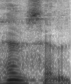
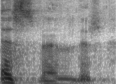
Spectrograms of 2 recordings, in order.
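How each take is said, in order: First: The name starts with h and has v. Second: The name starts with a vowel and has f. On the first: This is the form people commonly use today. The speaker calls it wrong. "Günümüzde kulakta hep dolmuş hevsel, hevsel denildi" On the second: This is the original, actual name. The speaker calls it right. "Aslında esfeldir"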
